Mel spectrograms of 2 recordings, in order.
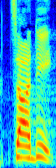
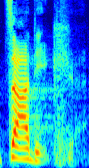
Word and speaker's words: tzaddik: It comes, or it's related to this Hebrew word, and the Hebrew word is, the Hebrew word, I should know this, tzaddik. Sorry, tzaddik. Can you say tzaddik? All right, if you were to spell that, it would go T-Z-A-D-D-I-Q.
